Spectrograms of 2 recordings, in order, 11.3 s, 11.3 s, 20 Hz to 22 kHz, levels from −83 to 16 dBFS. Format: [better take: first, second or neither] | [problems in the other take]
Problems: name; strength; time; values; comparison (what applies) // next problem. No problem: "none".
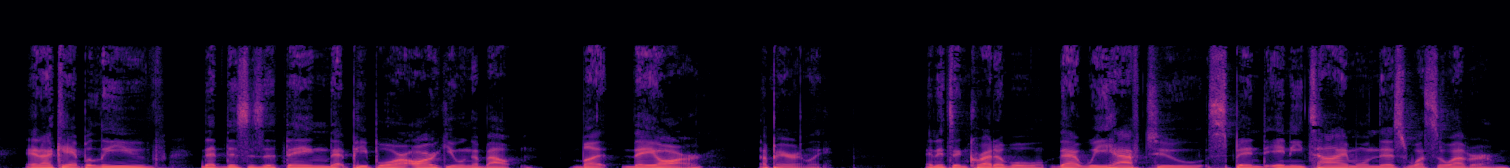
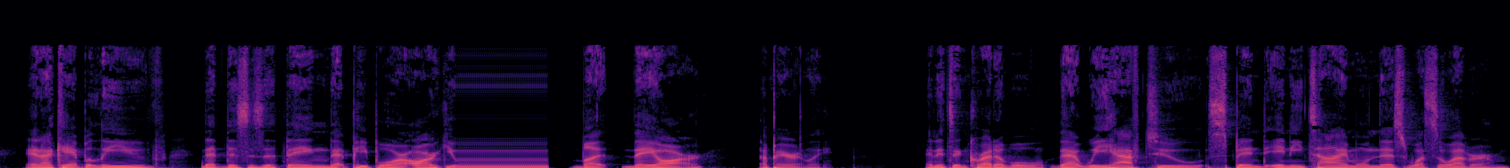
first | audio freezing; at 3.5 s for 0.5 s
